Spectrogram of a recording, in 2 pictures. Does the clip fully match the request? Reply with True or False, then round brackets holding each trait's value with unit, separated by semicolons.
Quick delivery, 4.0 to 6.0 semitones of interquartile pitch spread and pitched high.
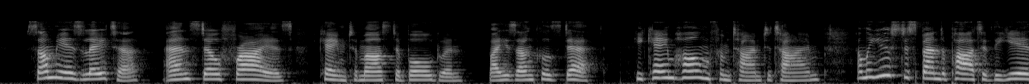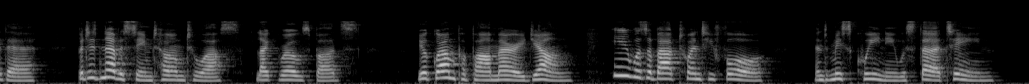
False (155 wpm; 4.7 semitones; 220 Hz)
